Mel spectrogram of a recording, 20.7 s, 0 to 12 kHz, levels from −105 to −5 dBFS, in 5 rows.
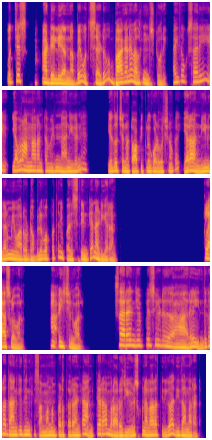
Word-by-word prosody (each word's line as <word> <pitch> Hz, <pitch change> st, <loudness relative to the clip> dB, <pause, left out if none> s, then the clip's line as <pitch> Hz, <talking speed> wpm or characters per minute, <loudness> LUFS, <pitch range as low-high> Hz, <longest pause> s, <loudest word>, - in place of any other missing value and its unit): వచ్చేసి 220 Hz, +5 st, -2 dB, 0.4 s
ఆ! -, -, +9 dB
ఢిల్లీ 140 Hz, -1 st, +6 dB
అన్న 115 Hz, -3 st, +1 dB
అబ్బాయి 170 Hz, -, 0 dB
వచ్చేసాడు. 135 Hz, -2 st, -1 dB, 0.2 s
బాగానే 195 Hz, +7 st, +5 dB
వెళ్తుంది 140 Hz, -, 0 dB
స్టోరీ. 105 Hz, -3 st, -7 dB, 0.2 s
అయితే 190 Hz, +5 st, -4 dB
ఒకసారి 195 Hz, +3 st, -4 dB, 0.4 s
ఎవరో 190 Hz, +4 st, 0 dB
అన్నారంటా 160 Hz, -2 st, -1 dB
వీడిని 140 Hz, +1 st, -1 dB
నానిగాని. 135 Hz, -, -2 dB, 0.5 s
ఏదో 145 Hz, +3 st, +1 dB
చిన్న 130 Hz, -2 st, +1 dB
టాపిక్‌లో 135 Hz, +3 st, -1 dB
గొడవొచ్చినప్పుడు 130 Hz, +2 st, -2 dB, 0.2 s
"ఎరా! 165 Hz, +2 st, +5 dB, 0.2 s
నేను 135 Hz, +3 st, +3 dB
గాని 150 Hz, -, +2 dB
మేము 145 Hz, -2 st, +3 dB
ఆరో 125 Hz, 0 st, 0 dB
డబ్బులు 115 Hz, +5 st, -1 dB
ఇవ్వకపోతే 155 Hz, +2 st, -4 dB
నీ -, -, 0 dB
పరిస్థితేంటి" 125 Hz, +1 st, -1 dB
అని 200 Hz, -, +1 dB
అడిగారన 110 Hz, -4 st, -2 dB, 1.8 s
క్లాస్‌లో 155 Hz, -6 st, +4 dB
వాళ్ళు. 100 Hz, -2 st, -7 dB, 0.6 s
ఆహ్, 185 Hz, -, -2 dB
ఇచ్చిన 145 Hz, -4 st, -1 dB
వళ్ళు. 90 Hz, -, -6 dB, 0.7 s
సరే 215 Hz, -1 st, +5 dB
అని 205 Hz, -, -2 dB
చెప్పేసి 205 Hz, +2 st, -5 dB
ఈడు, 200 Hz, -1 st, -4 dB, 0.2 s
"ఆ! 135 Hz, -, +1 dB, 0.2 s
అరే 135 Hz, -, +1 dB
ఎందుకురా 150 Hz, -, -1 dB
దానికి 150 Hz, +2 st, +2 dB
దీనికి 155 Hz, -3 st, 0 dB
సంబంధం 135 Hz, +1 st, +1 dB
పెడతారు? 130 Hz, -1 st, -1 dB
అంటే, 130 Hz, +5 st, -2 dB
అంతేరా, 175 Hz, +11 st, -2 dB
మరి 150 Hz, -, +2 dB
ఆ -, -, +2 dB
రోజు 125 Hz, -1 st, +2 dB
ఏడుసుకొని 145 Hz, +3 st, 0 dB
ఎలారా 145 Hz, +1 st, +2 dB
తిరిగావ్" 130 Hz, +8 st, -1 dB
అది 140 Hz, -, -1 dB
ఇది 135 Hz, -, +2 dB
అన్నారట. 110 Hz, -6 st, -1 dB
140 Hz, 165 wpm, -24 LUFS, 125-165 Hz, 1.8 s, ఆ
